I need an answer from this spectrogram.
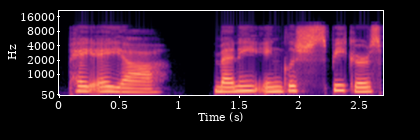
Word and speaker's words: paella: Note that has a subtle emphasis on the first syllable, paella.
